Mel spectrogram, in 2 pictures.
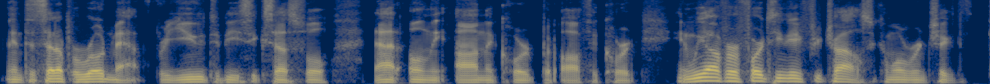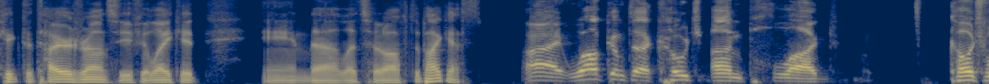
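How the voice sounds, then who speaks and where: Low-voiced eager podcast host. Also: male voice, no echo, clean studio sound. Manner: eager, welcoming, with fillers. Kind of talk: podcast hosting and sponsor reads.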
